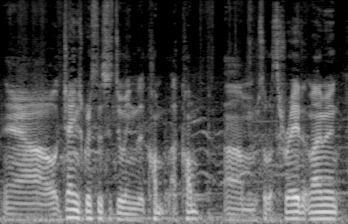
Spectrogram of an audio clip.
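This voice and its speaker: An Australian man with a blocked, cold-stuffed voice, chatting casually and rambling, often stopping to clear his throat and correct himself. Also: sits low, fairly even intonation, normal speed. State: congested with a head cold. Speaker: vinyl collecting vlogger. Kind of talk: casual rambling chat to camera. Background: music playing softly.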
